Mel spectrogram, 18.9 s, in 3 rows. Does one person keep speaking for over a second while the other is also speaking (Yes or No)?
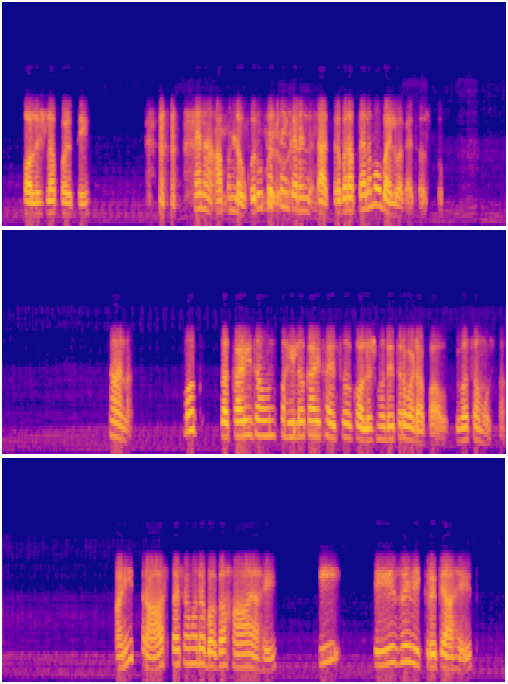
Yes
